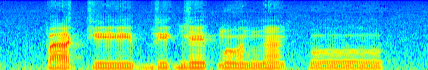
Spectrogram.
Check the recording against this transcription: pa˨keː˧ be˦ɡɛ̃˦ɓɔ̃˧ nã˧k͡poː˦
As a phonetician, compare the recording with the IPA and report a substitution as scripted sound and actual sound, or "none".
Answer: none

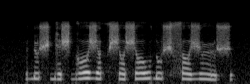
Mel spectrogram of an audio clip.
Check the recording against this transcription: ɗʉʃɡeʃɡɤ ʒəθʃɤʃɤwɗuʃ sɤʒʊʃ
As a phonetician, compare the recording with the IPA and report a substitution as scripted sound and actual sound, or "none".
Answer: ʊ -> ʉ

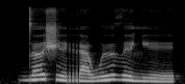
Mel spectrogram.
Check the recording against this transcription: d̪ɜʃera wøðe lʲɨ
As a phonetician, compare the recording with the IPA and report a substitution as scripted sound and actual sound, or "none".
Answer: ɨ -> e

